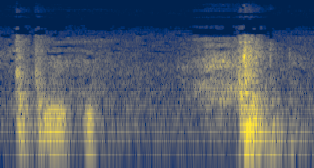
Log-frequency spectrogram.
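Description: A few muffled words are spoken, then after a pause a door swings shut with a single solid thud near the end.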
